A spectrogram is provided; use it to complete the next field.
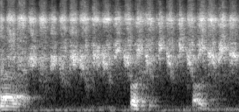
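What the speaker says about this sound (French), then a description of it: "il nous faut donc une lime en diamant pour pouvoir poncer ça" Rapid back-and-forth scraping of a diamond file sanding a metal plate, a continuous gritty hiss pulsing in quick strokes, close up.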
